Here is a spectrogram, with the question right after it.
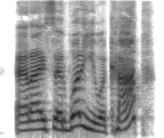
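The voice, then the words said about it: Solid put-on Long Island accent. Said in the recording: “pure Long Island ... I tried to keep the accent going ... It's actually pretty solid.”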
